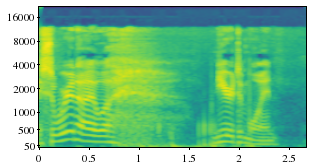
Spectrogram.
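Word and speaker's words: Des Moines: we're in Iowa near De Moine that's the right way to say it right or is it Des Moes for French yeah Des Moes Des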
